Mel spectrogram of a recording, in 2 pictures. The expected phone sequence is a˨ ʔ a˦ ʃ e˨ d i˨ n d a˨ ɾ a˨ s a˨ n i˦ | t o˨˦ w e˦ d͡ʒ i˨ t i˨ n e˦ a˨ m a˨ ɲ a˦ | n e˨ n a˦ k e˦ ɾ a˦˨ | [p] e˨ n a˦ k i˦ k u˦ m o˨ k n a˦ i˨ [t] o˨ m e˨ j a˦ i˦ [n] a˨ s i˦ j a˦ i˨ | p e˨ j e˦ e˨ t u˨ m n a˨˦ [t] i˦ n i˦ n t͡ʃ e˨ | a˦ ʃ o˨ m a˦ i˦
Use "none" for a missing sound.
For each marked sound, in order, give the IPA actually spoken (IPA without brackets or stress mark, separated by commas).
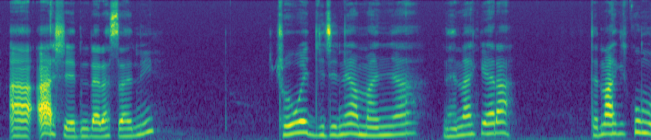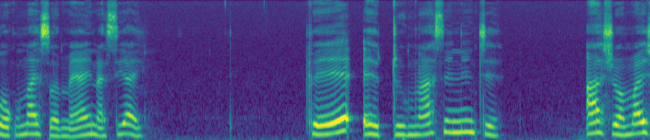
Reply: t, s, n, s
